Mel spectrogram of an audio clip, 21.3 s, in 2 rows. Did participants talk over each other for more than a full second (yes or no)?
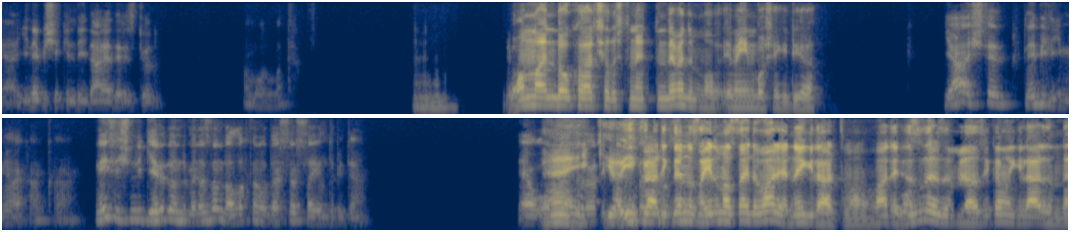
yes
